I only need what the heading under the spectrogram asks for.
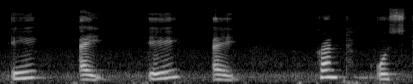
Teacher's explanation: कंठ गले और तालु से दोनों को टच करते हुए जिन वर्णों का उच्चारण होता है उनको हम लोग कंठ तालव्य स्वर में रखते हैं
